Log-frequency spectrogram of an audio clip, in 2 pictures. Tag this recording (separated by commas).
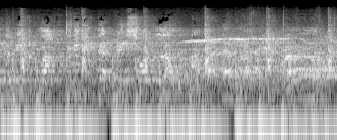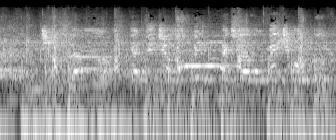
Crowd, Cheering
